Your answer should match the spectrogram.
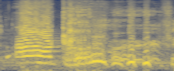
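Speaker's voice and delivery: put-on high, slow whiny kid voice; toddler voice. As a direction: play the stuck toddler. Toddler voiced in car seat.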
